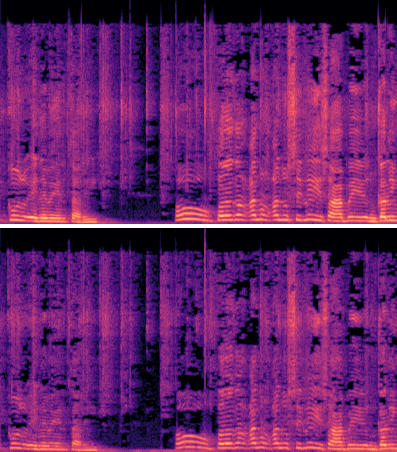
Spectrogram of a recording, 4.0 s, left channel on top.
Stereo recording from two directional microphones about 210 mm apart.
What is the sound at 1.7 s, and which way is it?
A woman's voice, 40° left (ahead or behind).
